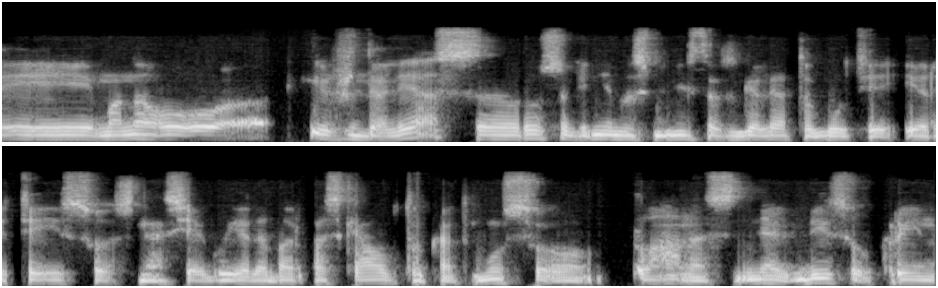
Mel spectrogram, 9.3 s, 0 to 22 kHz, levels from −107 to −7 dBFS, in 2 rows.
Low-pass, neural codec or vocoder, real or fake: 9.9 kHz; vocoder, 44.1 kHz, 128 mel bands, Pupu-Vocoder; fake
